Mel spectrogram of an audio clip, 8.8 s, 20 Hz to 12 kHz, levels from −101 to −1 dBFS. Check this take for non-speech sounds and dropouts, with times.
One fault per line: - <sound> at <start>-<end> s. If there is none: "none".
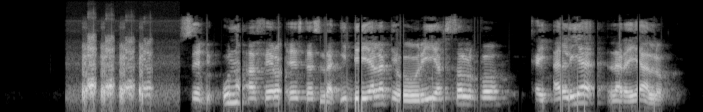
- laugh at 1.0-1.9 s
